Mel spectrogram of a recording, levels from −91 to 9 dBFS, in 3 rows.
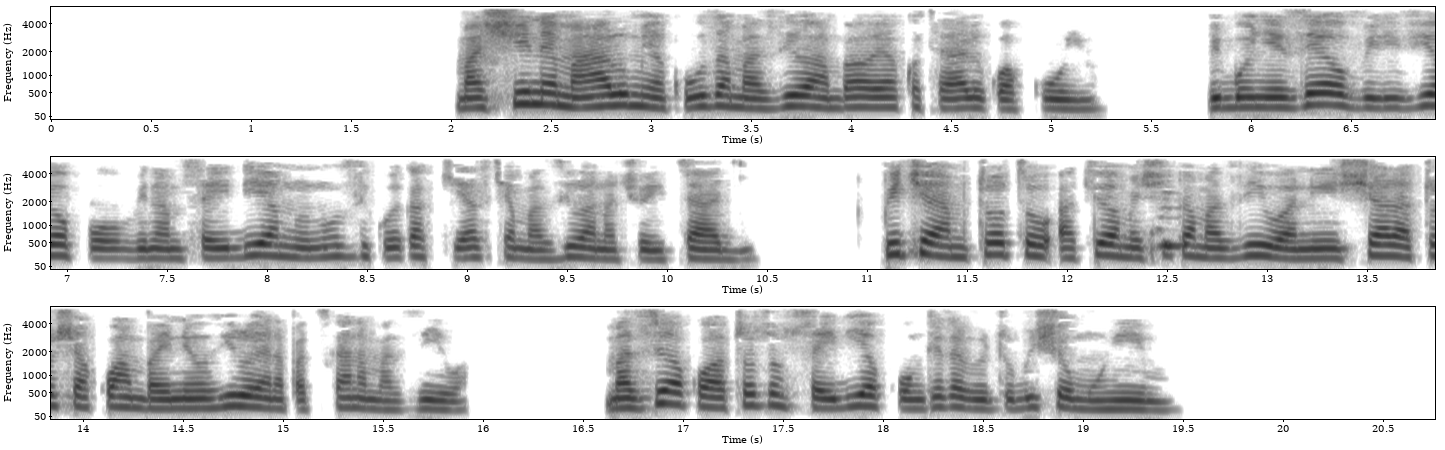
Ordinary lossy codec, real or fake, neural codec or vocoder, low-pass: MP3, 32 kbps; fake; autoencoder, 48 kHz, 128 numbers a frame, DAC-VAE, trained on Japanese speech; 5.4 kHz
